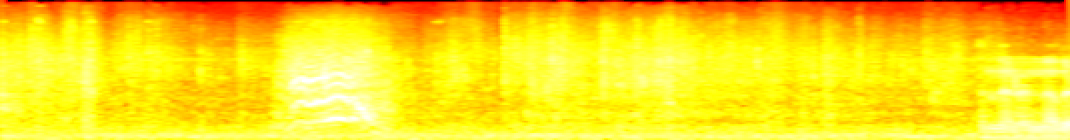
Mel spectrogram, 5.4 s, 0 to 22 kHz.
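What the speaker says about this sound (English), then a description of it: "there's two zipper pockets here" A zipper on a Tumi Alpha 3 carry-on luggage pocket zips open in one quick rasping pull near the middle, with a short clicky rustle near the end and faint room noise throughout.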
